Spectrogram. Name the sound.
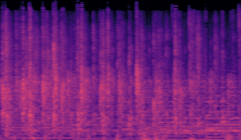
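round of applause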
